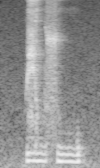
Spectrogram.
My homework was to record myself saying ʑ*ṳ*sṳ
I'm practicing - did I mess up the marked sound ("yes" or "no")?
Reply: no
